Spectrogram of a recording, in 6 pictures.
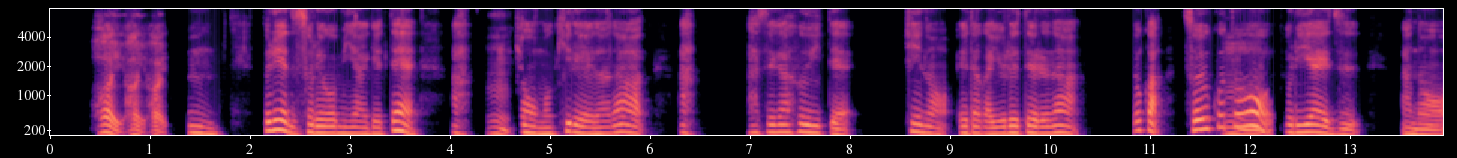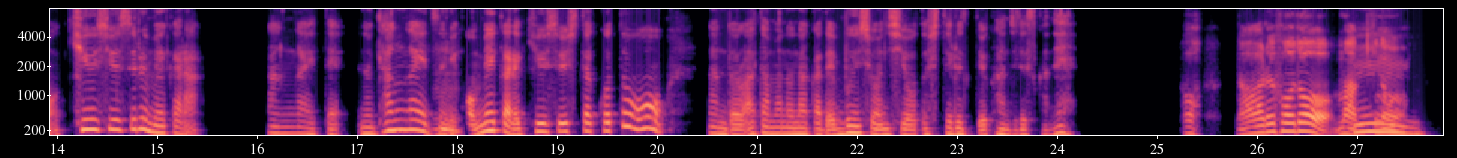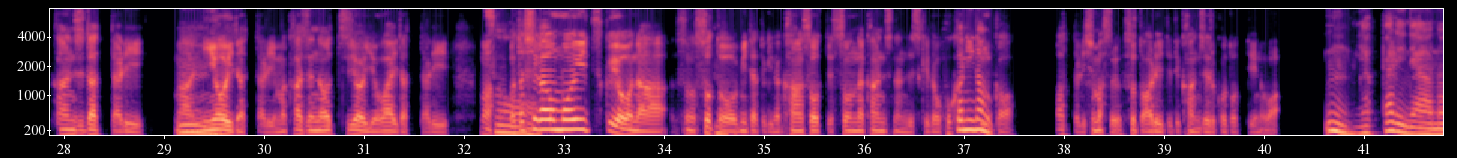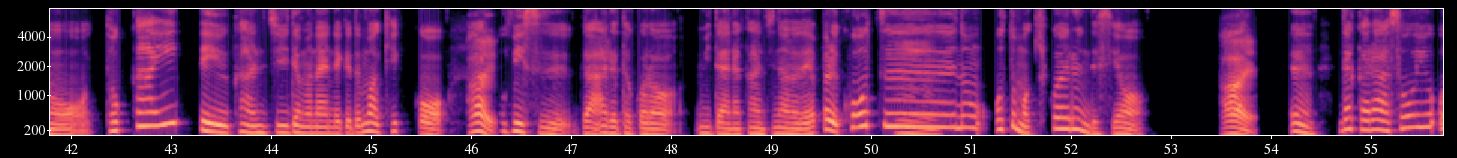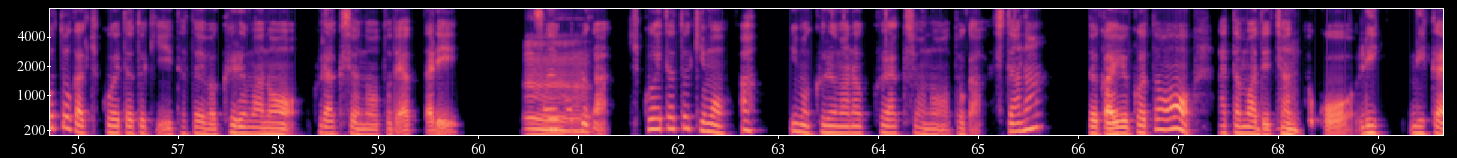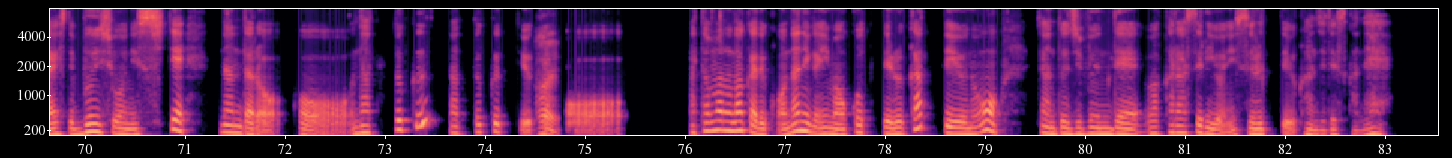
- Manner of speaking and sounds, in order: none
- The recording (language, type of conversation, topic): Japanese, podcast, 都会の公園でもできるマインドフルネスはありますか？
